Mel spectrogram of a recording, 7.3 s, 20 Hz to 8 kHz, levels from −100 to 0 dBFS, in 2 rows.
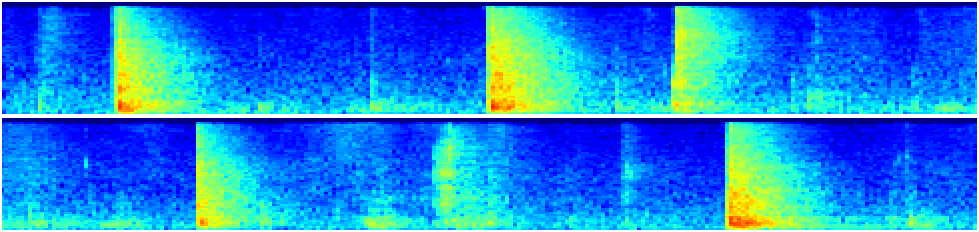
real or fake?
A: real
